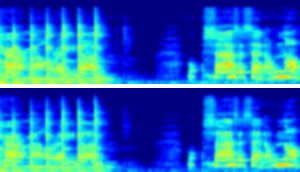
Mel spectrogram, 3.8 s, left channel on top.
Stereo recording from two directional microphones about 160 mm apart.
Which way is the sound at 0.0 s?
15° right (ahead or behind).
